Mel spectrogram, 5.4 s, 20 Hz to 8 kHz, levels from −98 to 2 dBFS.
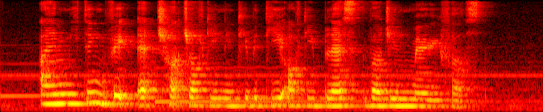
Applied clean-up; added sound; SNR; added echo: none; Guitar; 19 dB; none.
